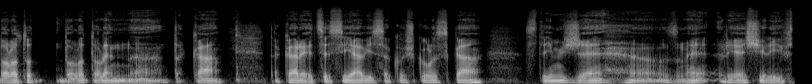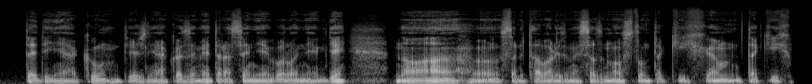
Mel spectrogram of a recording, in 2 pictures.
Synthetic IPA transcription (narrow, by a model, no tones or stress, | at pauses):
bɔlɔt̪ɔbɔlat̪ɔlɛnt̪ḁkaːt̪akaːɾɛt͡sɛsiaʋisɔkɔʃkɔ̰lskaːst̪iːmʒɛ | zmɛɾɪɛʃilift̪ɛd̪iɲɛakʰuːt̪ɪɛʒɲɛakɛzɛmɛt̪ɾa̰sɛɲɪɛbɔ̰lɔ̰ɲɪɛɡɟɛnɔast̪ɾɛt̪ʰaːʋalizmɛsa̰zmnɔst̪ʋɔmt̪akʰiːxt̪akiːx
